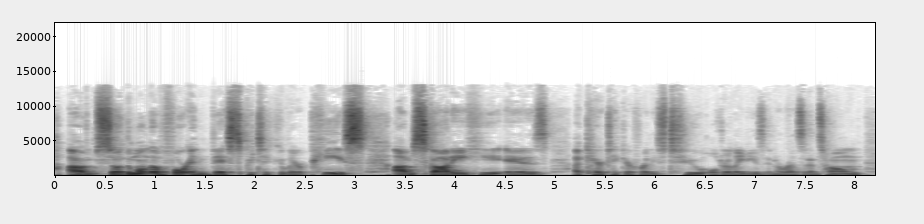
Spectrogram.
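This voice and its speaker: Somewhat breathy and fairly low in pitch, a man's voice carries lively intonation and big swings in loudness. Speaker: stage actor. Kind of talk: tutorial. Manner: fast.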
